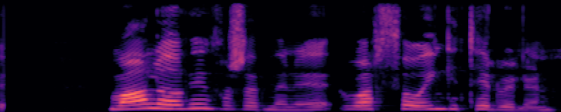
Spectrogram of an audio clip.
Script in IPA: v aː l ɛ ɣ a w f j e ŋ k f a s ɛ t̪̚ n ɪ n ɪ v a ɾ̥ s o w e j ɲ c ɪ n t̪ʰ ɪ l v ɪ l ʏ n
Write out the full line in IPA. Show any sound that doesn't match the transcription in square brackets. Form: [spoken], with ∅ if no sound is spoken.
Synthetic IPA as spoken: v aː l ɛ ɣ a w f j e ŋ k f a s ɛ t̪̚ n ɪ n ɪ v a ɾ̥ [θ] o w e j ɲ c ɪ n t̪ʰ ɪ l v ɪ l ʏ n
